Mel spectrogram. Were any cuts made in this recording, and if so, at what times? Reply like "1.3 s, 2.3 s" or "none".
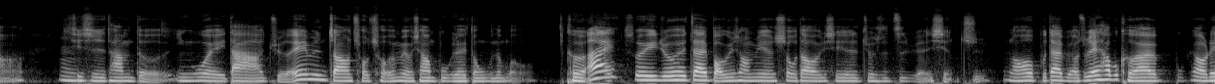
10.0 s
